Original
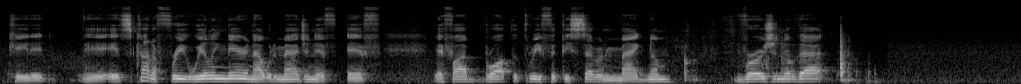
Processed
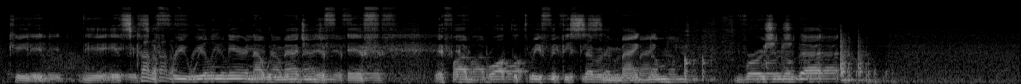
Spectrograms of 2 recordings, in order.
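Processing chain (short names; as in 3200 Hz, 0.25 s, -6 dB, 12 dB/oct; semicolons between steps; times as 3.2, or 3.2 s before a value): reverse; compressor, threshold -30 dBFS, peak gain reduction 13.5 dB; reverse; outdoor echo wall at 30 m, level -6 dB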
